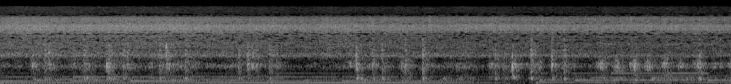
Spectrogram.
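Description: Ginger-garlic paste sizzling in hot butter, with a wooden spatula stirring and scraping it around the bottom of the pot. The sizzle is steady, with many short scrapes as the spatula moves.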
